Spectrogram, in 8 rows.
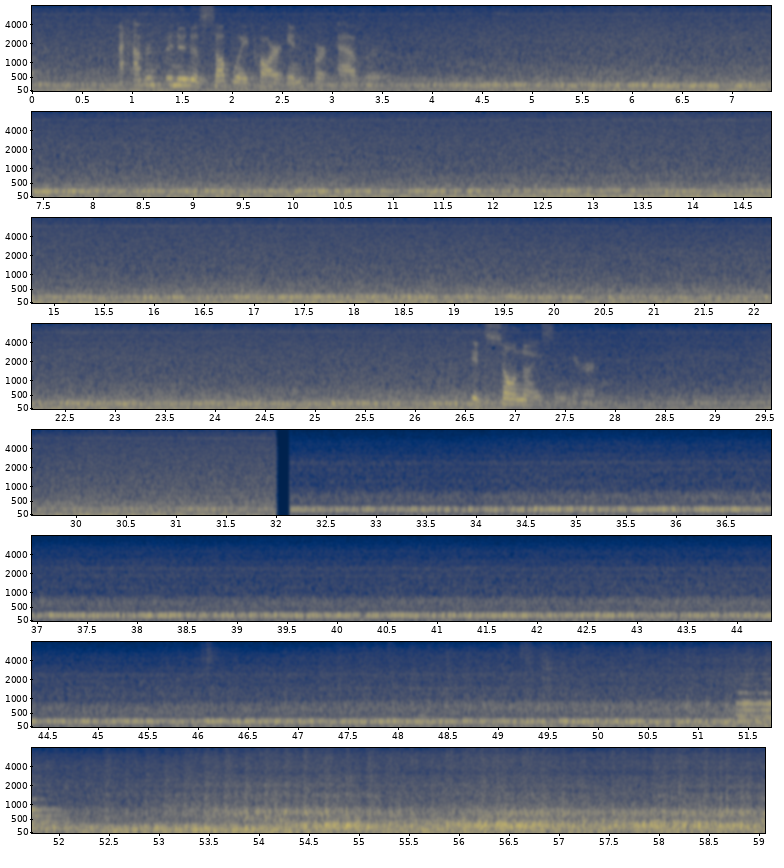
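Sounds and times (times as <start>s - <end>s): steady low hum: 0.0s - 59.0s
train rumbling past: 0.0s - 59.0s
train horn blast: 51.3s - 52.5s.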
